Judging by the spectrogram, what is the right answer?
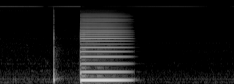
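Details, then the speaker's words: Midway Wolf Unit arcade PCB (Mortal Kombat 3) after replacing the socketed audio op amp: power-up gives a short clean synth tone then near silence, no hiss or static; audio output clean. "quiet as a mouse we'll skip past the ROM [Music] check quiet as a mouse"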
